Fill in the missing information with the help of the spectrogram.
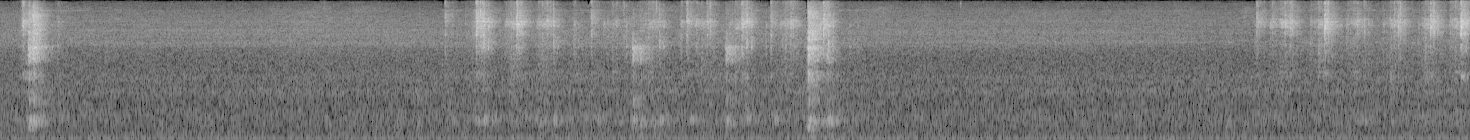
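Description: Industrial lockstitch sewing machine stitching a trouser seam in short, slow runs, its needle mechanism ticking in small clusters over a steady low motor hum, with a single sharper click about four seconds in.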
